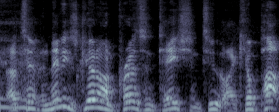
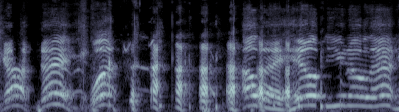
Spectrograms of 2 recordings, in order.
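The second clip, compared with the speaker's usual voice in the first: amazed disbelief; 8 semitones higher, 6 dB louder, slower than usual. Retold or imitated. Amazed retort to friend's recall.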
